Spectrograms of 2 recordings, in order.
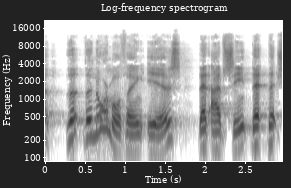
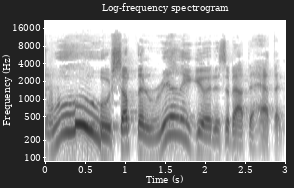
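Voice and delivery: put-on hushed amazement from the boy; Junior's voice; 5 semitones lower than usual. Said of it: "Junior looks ... and says".

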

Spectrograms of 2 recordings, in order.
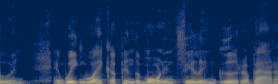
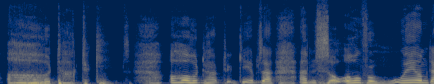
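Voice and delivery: higher, breathless swooning female voice; gushing young woman; 6 semitones higher than usual. Retold or imitated. Young woman gushing over the visiting preacher, higher and swooning. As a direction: gush like a starstruck admirer.

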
